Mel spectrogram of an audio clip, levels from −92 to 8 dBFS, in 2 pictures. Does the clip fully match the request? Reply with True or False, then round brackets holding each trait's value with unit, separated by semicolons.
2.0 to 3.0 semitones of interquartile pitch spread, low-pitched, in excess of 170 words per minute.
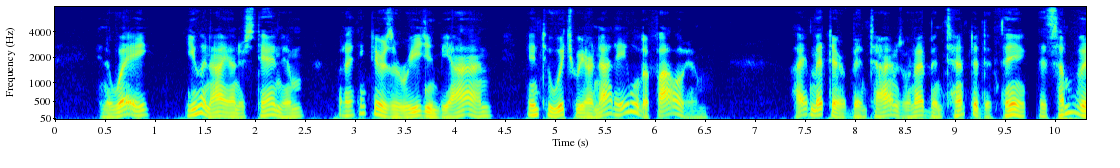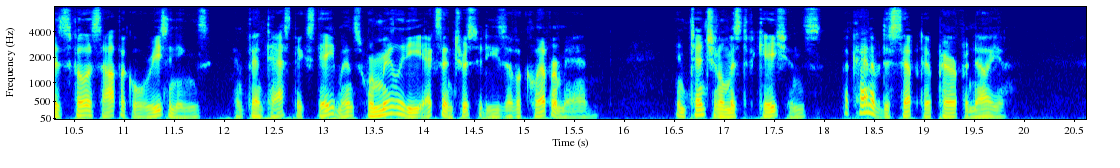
False (4.4 semitones; 100 Hz; 180 wpm)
